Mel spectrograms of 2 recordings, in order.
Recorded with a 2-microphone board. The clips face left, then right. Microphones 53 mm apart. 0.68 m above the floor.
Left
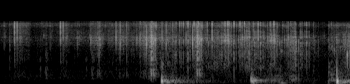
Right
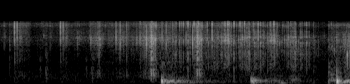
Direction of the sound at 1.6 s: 30° left (ahead or behind).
